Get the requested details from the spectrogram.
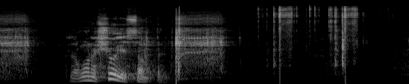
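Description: A cordless drill clicks and rattles in short bursts.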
